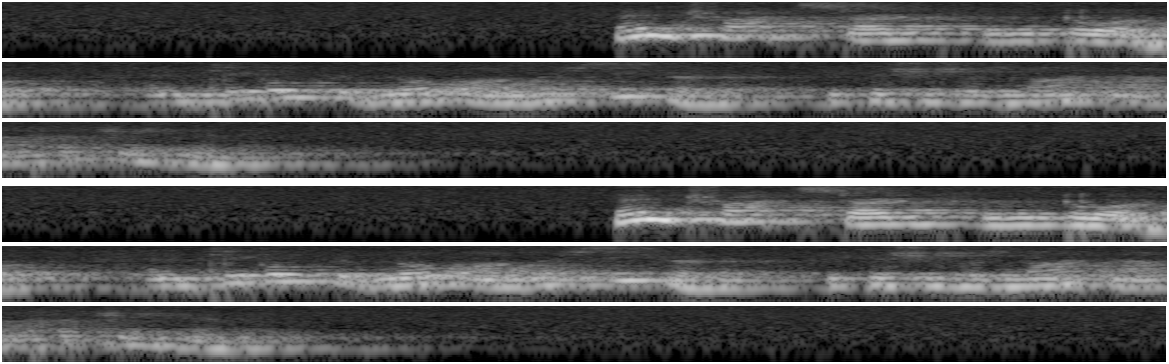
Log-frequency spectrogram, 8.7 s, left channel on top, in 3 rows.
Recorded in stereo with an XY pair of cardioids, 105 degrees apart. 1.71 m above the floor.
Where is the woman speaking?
55° right, 1.8 m; by 6.5 s 60° right, 6.5 m.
